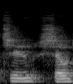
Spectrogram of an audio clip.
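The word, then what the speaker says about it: Chew: Now, Mr. Show or however you say his name, Chu, I believe is how you say it.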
